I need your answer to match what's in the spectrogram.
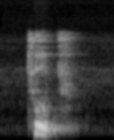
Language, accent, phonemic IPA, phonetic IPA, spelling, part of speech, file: Armenian, Eastern Armenian, /tʰupʰ/, [tʰupʰ], թուփ, noun, Hy-EA-թուփ.ogg
- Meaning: 1. bush, shrub 2. vine leaf (used in culinary)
